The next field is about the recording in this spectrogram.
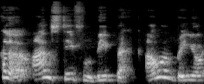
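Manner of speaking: high, cheerful, happy call-centre voice. Retelling an audition for an ad character: happy call center guy voice. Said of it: "I can sound like a happy guy".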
